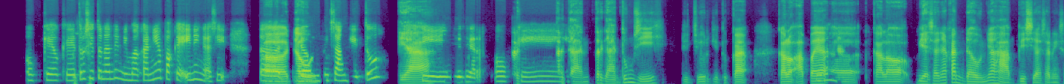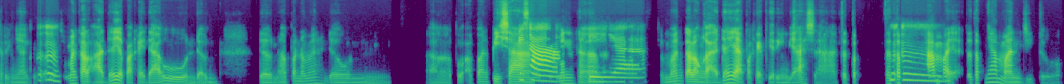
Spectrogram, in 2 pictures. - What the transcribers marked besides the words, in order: chuckle
- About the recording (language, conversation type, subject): Indonesian, unstructured, Apa pengalaman paling berkesan yang pernah kamu alami saat makan bersama teman?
